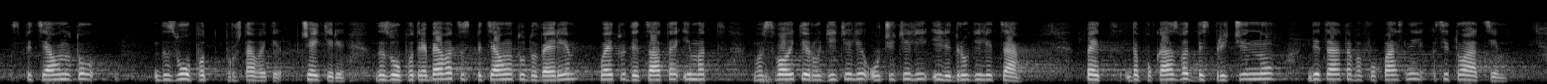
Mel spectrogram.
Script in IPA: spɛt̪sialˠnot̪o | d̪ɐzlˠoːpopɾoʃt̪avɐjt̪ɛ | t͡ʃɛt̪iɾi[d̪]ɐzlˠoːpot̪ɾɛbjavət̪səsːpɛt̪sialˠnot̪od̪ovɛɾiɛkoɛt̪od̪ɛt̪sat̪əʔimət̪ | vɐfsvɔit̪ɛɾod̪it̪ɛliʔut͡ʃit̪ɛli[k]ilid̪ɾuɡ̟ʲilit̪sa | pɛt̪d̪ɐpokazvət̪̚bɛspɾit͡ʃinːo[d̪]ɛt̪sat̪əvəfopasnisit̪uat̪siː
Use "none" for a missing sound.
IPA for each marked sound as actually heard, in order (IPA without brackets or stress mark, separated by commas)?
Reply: d̪, ʔ, d̪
